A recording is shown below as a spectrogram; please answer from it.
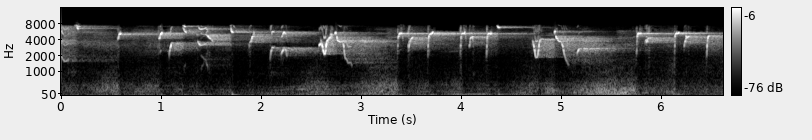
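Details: Caged young European goldfinch, about six months old, starting to sing: a lively, high twittering stream of slurred notes and quick trills with falling glides, and faint low background rustling.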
